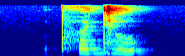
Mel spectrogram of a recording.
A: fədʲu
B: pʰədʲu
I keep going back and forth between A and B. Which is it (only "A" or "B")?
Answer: B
